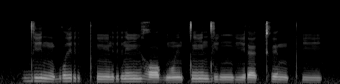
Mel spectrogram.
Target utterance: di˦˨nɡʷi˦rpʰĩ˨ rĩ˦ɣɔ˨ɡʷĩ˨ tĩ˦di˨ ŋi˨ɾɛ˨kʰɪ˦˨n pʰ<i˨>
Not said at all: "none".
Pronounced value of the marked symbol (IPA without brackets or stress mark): i˦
